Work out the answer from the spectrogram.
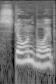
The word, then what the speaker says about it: Stonebwoy: Stonebwoy, pronounced Stonebwoy, but spelled Stone, Bwoy, is Ashamayan from the greater Accra region of Ghana.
